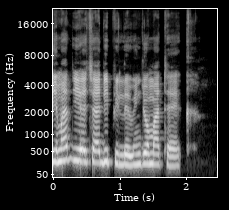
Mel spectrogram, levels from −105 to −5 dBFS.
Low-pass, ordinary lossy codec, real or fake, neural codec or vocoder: none; none; fake; vocoder, 44.1 kHz, 128 mel bands every 512 samples, BigVGAN v2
